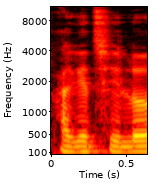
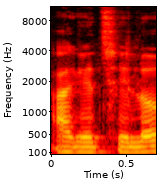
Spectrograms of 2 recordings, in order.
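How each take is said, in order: The two takes are said the same way.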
